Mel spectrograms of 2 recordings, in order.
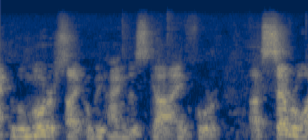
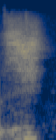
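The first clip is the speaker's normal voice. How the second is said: buzzing like flies scattering; imitated fly buzz; 4 semitones higher than usual. Flies fleeing the hacked meat, imitated buzzing. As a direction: make a short buzz of flies taking off. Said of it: "the flies go".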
